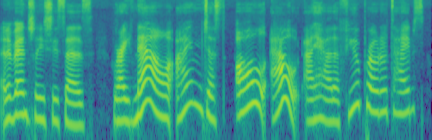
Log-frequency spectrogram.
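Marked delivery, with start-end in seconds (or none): 1.4-5.3 high, emphatic exasperation; huffy complaint. Acted. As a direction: complain with raised pitch and stretched stresses. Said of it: "starts getting really huffy and complains".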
